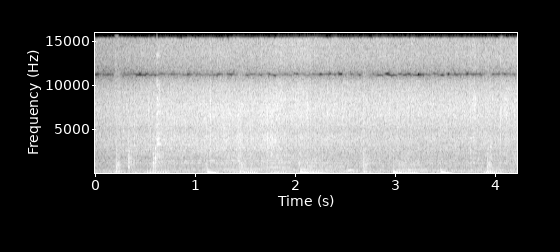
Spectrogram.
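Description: Chopped red onions, fennel seeds and fennel fronds sizzling in hot olive oil in a skillet: a steady frying hiss with a few small crackles about half a second in.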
